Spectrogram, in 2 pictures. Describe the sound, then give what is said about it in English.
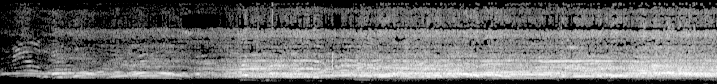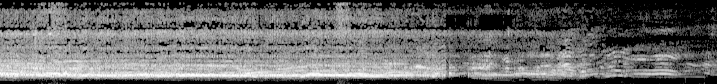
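A large crowd screams and roars at a soccer game as the team gains the ball and kicks it back and forth, a dense wall of high-pitched cheering that swells after a couple of seconds, stays loud and sustained, then drops off near the end. “I know that sounds like a lot of screaming.”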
